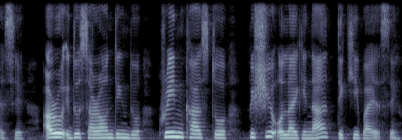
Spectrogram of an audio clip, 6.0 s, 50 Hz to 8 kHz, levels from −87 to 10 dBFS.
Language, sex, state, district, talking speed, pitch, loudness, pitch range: Nagamese, female, Nagaland, Dimapur, 120 wpm, 195 Hz, -18 LUFS, 185-230 Hz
